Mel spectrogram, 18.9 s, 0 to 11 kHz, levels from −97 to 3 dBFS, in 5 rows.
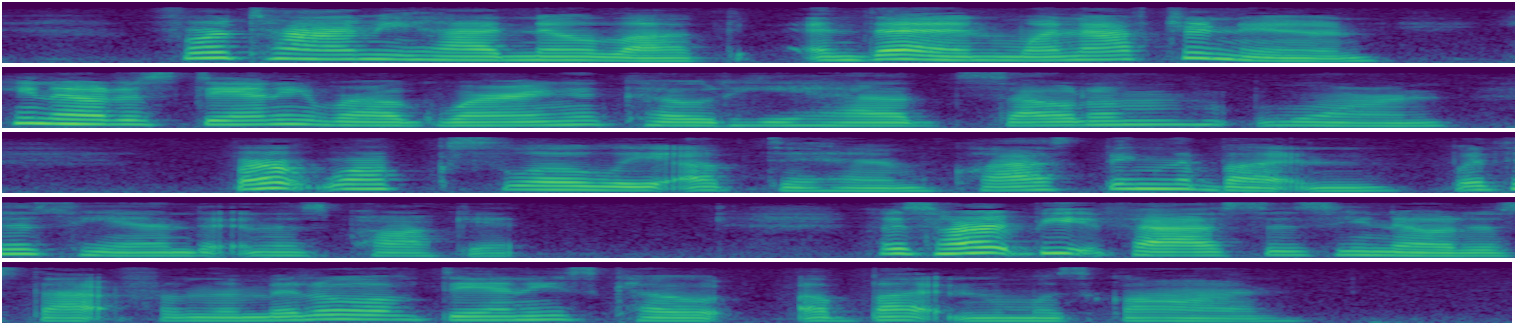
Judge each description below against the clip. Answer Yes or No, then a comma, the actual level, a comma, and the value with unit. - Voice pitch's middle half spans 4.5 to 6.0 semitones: Yes, average, 5.0 semitones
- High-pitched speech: No, medium, 180 Hz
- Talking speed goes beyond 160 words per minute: Yes, average, 180 wpm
